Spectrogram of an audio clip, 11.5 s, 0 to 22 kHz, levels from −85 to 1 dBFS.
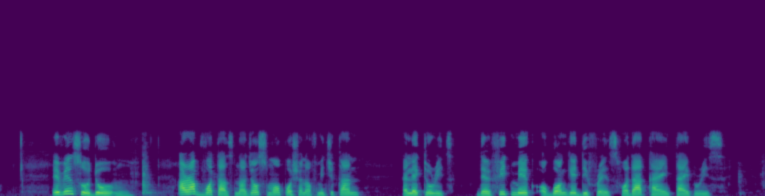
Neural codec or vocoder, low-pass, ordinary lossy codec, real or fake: none; 7.2 kHz; none; real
